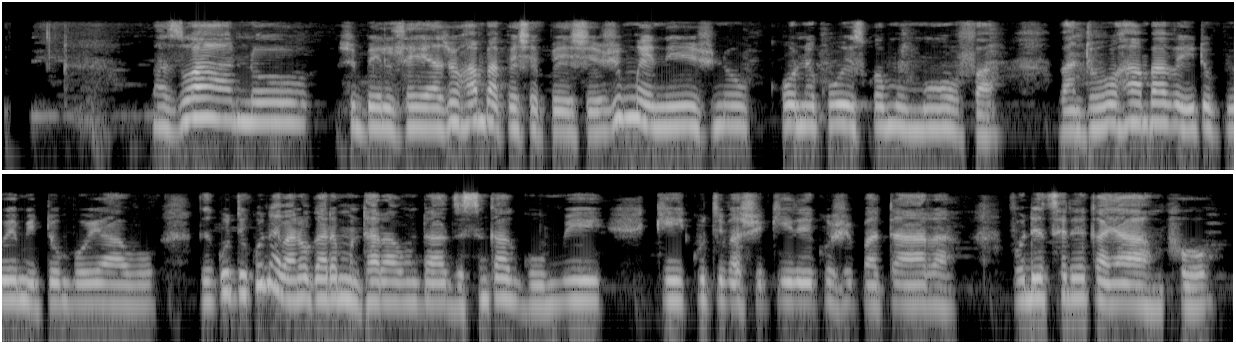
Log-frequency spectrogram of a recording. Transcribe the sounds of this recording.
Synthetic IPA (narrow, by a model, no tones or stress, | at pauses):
mazuwano | ʐ̥ibʱe̞ɬe̞aʐoɦambape̞ʃe̞pe̞ʃe̞ʐimwe̞niʐino̞konakuiswamumovaʋantʰuʋoɦambaʋe̞ito̞piwe̞mito̞mbo̞jaʋo̞ŋɡe̞kutikune̞ʋano̞ɡʱaɾemuntʰaɾaundad͡zisiŋɡaɡʱumikikutiʋaʂikire̞kuʐipataraʋo̞ɗe̞t͡se̞ɾe̞kajampʰo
